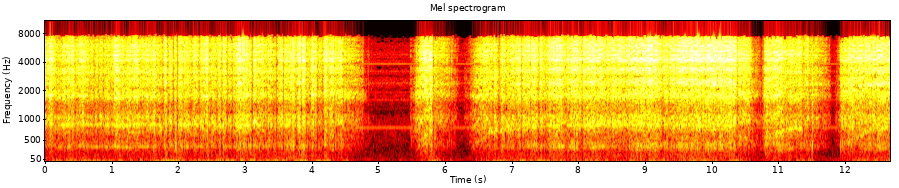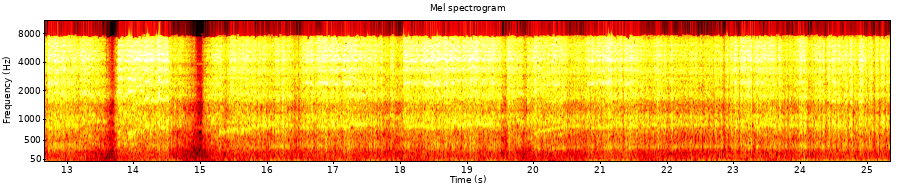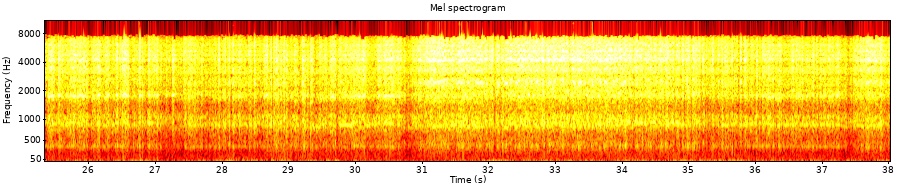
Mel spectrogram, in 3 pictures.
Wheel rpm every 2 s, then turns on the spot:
230, 220, 40, 150, 230, 110, 140, 120, 220, 210, 210, 230, 230, 230, 230, 220, 210, 230, 230.
none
